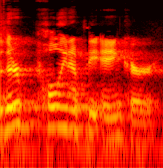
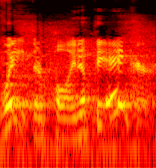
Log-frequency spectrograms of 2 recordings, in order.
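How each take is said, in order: First: Said in the usual way. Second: Quick, lightly acted alarm; mildly alarmed realization. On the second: Game master voices player noticing the anchor, quick mild alarm. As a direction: blurt it as a sudden realization. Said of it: "and you're like".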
